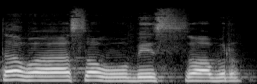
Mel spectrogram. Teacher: এখানে বা সাকিন আছে, বা কলকলা হরফ, আওয়াজটি দিয়ে টক্কর খাবে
